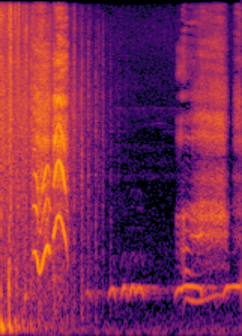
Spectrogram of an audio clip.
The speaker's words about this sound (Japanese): フクロウか、驚かせないでよ。でも随分大きなフクロウみたい。翼の音が重たいもの。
